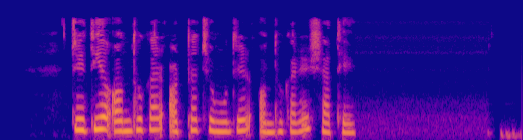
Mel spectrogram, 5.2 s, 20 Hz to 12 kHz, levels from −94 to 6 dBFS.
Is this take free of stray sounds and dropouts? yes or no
yes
